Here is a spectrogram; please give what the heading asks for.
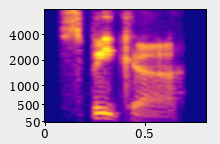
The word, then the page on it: speaker: British English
